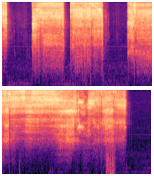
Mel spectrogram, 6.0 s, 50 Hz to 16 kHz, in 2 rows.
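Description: Loud, close blasts of compressed air from an air compressor nozzle blowing out the carburetor of a Generac Centurion 3250 generator, several bursts of hissing spray separated by short gaps.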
